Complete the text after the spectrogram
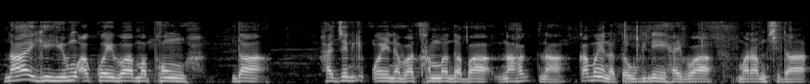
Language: Manipuri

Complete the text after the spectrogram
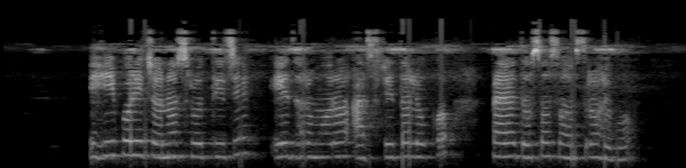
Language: Odia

